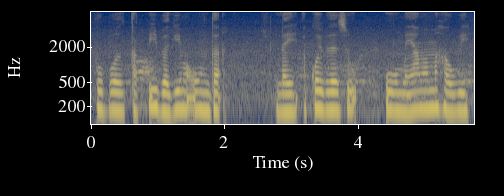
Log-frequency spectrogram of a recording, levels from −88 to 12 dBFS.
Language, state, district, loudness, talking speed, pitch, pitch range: Manipuri, Manipur, Imphal West, -14 LUFS, 95 wpm, 175 Hz, 170-180 Hz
